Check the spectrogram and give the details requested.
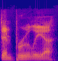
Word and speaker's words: Imbruglia: Like you were going to come up with Imbruglia. Yeah, no, there was no way I was going to come up with Imbruglia. Silent G and everything.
